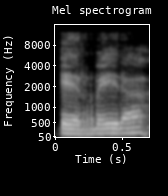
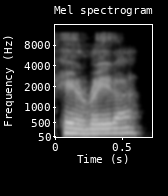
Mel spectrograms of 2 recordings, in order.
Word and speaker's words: Herrera: Luis Javier Penton Herrera, not Herrera, but Herrera, I guess it should be Herrera.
